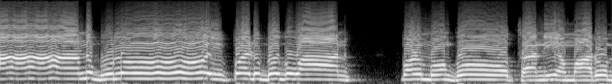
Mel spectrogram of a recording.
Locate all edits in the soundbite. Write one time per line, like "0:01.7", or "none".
none

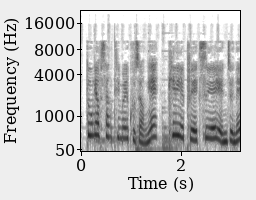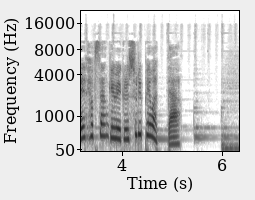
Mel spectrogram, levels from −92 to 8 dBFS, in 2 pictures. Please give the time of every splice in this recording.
0:05.3

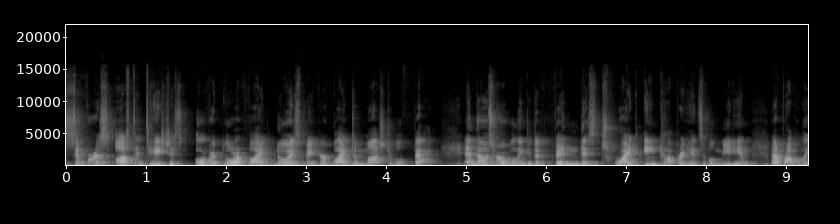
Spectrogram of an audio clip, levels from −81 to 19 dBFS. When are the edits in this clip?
0:03.7

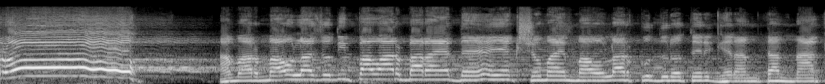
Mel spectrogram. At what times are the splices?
none

